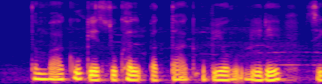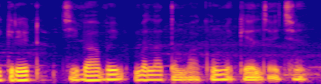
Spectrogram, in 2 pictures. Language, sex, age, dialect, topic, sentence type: Maithili, male, 18-24, Eastern / Thethi, agriculture, statement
